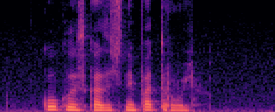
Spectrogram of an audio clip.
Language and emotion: Russian, neutral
